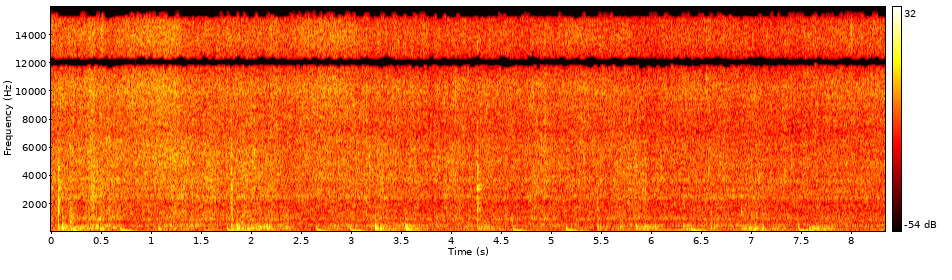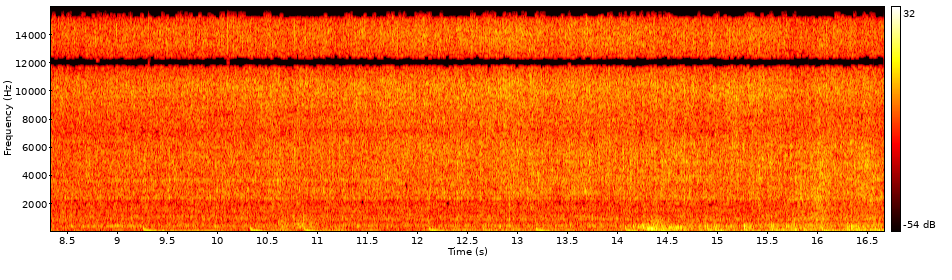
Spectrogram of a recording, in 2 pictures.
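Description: Chicken pieces and chopped spring onion sizzling in hot oil in a wok, stirred with a wooden spatula that knocks against the pan a few times in the first few seconds.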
